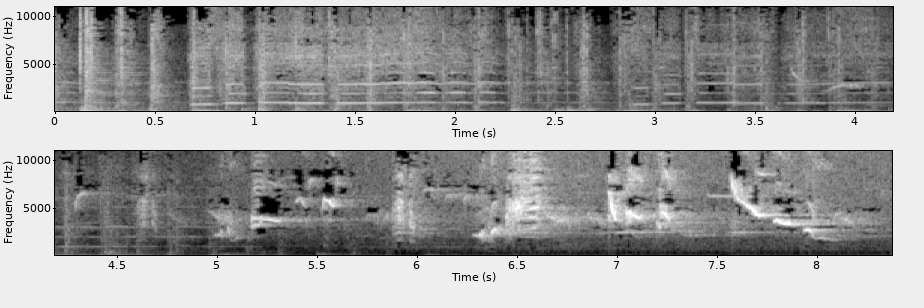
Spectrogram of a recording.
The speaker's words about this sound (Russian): В воздухе разносилось пение птиц.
